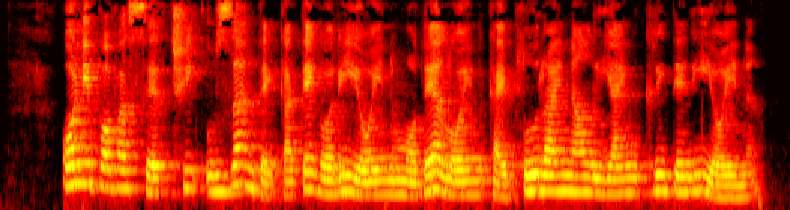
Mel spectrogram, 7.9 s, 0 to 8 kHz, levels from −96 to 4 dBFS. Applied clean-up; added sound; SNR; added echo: none; none; none; none.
